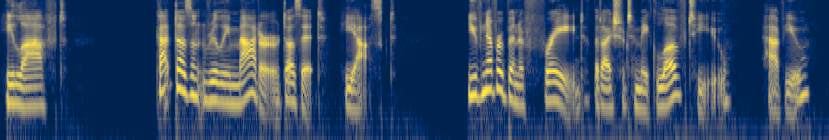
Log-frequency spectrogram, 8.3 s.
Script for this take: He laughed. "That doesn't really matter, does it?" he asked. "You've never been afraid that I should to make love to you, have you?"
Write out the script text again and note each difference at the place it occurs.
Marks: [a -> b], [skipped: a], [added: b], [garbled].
He laughed. "That doesn't really matter, does it?" he asked. "You've never been afraid that I should to make love to you, have you?"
